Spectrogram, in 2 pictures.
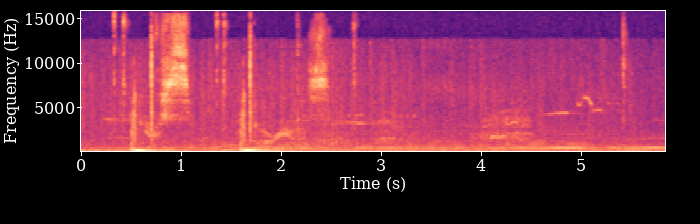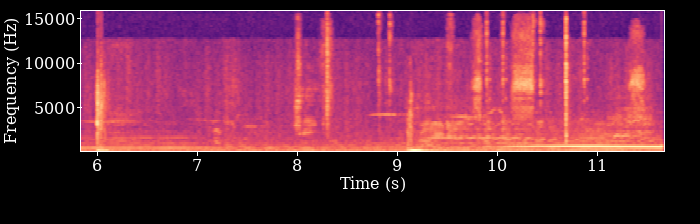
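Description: Horses whinny several times in the game Empire: Total War against a low background rumble, with a few sharp neighs spaced out over the clip and a rising drone at the end.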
